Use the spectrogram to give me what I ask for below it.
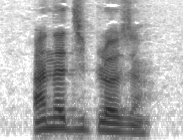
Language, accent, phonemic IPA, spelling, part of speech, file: French, France, /a.na.di.ploz/, anadiplose, noun, LL-Q150 (fra)-anadiplose.wav
- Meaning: anadiplosis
